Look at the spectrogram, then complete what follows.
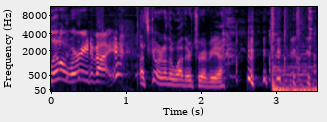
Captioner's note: laughter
